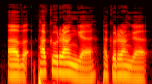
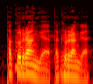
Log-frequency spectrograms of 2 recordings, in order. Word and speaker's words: Pakuranga: Your pronunciation of Pakuranga was decent. Hey. Oh. Hey. So that's Solaire, yeah. I think it's Solaire. So hey. So good. Yeah, that fills me with joy. So Pakuranga.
